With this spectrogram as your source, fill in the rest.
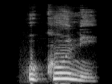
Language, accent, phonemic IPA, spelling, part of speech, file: Swahili, Kenya, /uˈku.ni/, ukuni, noun, Sw-ke-ukuni.flac
- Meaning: 1. a piece of wood 2. firewood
